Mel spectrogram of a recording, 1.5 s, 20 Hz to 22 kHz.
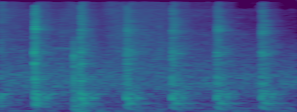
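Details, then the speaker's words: Diesel heater being installed on ex-army Leyland DAF T244 truck: sharp, even ticks about four per second from the dosing pump as it primes and diesel comes through the line. Normal fuel pump ticking. "pump is priming, you can see diesel coming through there."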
